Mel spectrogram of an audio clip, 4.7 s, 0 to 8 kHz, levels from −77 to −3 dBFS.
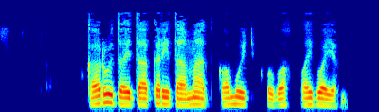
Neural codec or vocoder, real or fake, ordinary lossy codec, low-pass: codec, 24 kHz, 0.9 kbps, WavTokenizer, large speech release; fake; MP3, 24 kbps; 7.2 kHz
